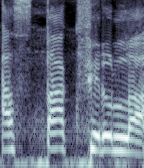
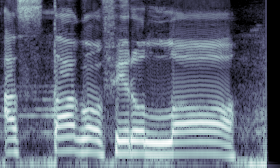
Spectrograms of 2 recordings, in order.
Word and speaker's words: আস্তাগফিরুল্লাহ: গুনাহ হয়ে যায় কারণ অনেকেই বলে আস্তাগফিরুল্লাহ আসলে আস্তাগফিরুল্লাহ এটা মারাত্মক ভুল সহি শুদ্ধ উচ্চারণটি হবে আস্তাগফিরুল্লাহ জীবনে তো কত ভিডিও শেয়ার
